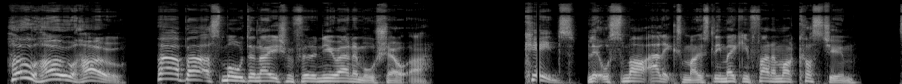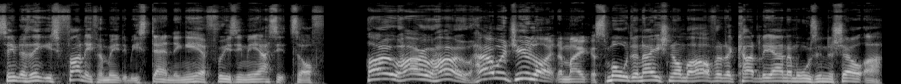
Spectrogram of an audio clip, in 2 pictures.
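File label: uk Englisch, British English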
